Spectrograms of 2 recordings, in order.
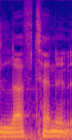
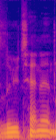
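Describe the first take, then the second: First: The first syllable sounds like 'lef'. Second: The first syllable sounds like 'loo'. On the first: "like in New Zealand, wouldn't they say Lieutenant" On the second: "instead of Lieutenant"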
